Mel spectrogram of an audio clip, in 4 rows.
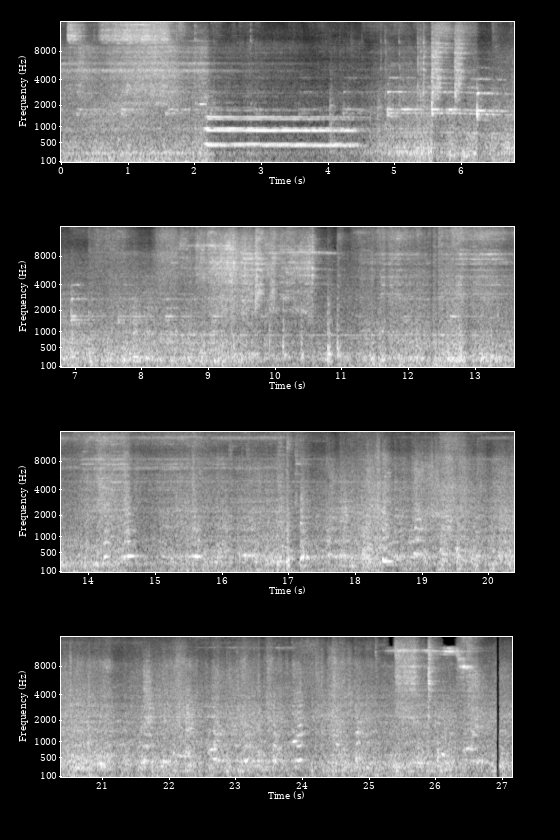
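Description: Norfolk Southern freight train led by four SD60E diesel locomotives sounding its horn in one long chord-like blast about two seconds in. The locomotives then pass close by, followed by a long string of coal hopper cars rolling past with a steady rumbling clatter and repeated wheel clicks over the rail joints.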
